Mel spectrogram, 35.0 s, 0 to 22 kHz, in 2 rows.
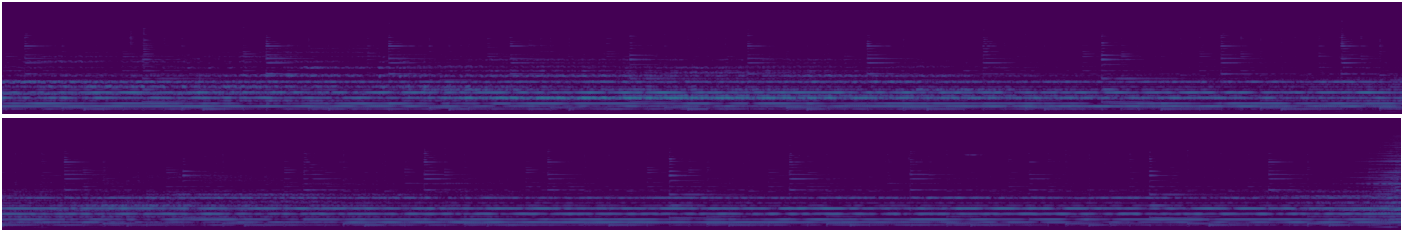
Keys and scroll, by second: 3.3 ctrl+z, 25.2 ctrl+z, 27.0 ctrl+z, 29.1 ctrl+z, 31.8 ctrl+z, 33.9 ctrl+z.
